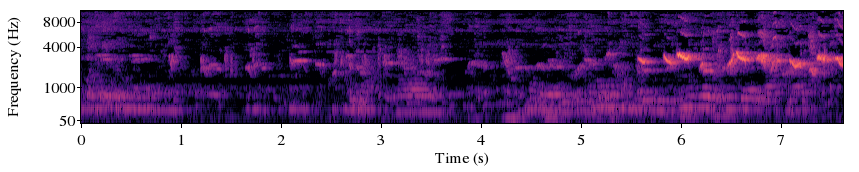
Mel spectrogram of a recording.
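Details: Chinese hwamei song that begins with quiet scattered notes over low murmuring sounds, then builds into loud, rich, varied whistled phrases repeated quickly near the end.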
